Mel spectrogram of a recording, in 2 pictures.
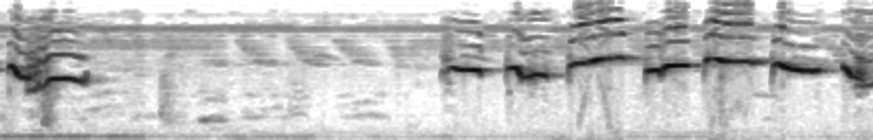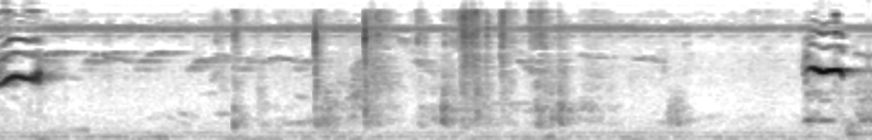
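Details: Morning song of an Oriental magpie-robin meant to stimulate birds that sing rarely: an opening whistle, then a two-second run of looping whistled notes, a long quiet gap with faint clicks, and a final whistle.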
